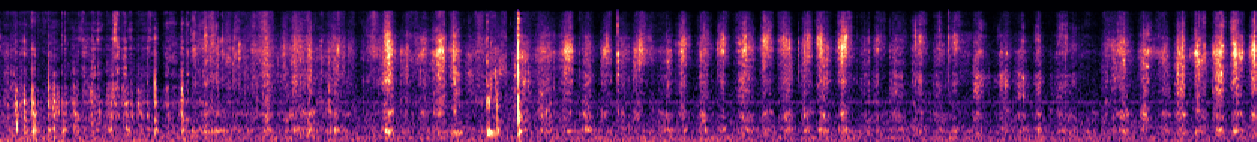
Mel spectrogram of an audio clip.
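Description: A small, hollow, yellow lemon-shaped plastic squeeze bottle for lemon juice, with a dimpled textured surface and a green cap, is held in one hand and scratched with short, dark-painted fingernails. The result is a steady run of quick, dry, bright scratching strokes with a rasping, rubbing texture and very little low end. Each stroke stops short with almost no ring.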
